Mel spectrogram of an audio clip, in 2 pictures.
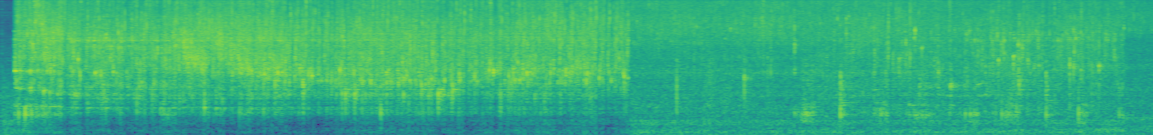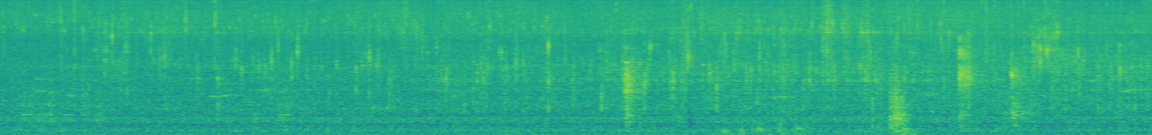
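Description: Whole garlic cloves frying in hot oil in a pan. There is a loud sizzle as they go in, then the level drops abruptly twice to a steadier, quieter sizzle with a few sharp pops near the end.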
